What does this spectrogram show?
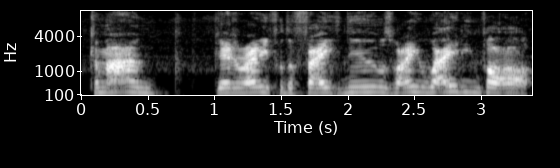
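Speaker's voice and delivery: loud hammed-up Austrian action-hero accent; Arnold Schwarzenegger. Host retries the impression on co-host, loud Austrian accent. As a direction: urge them on in a mock Austrian accent. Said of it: "trying to do Arnold Schwarzenegger".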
